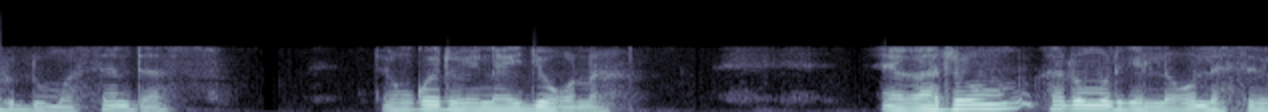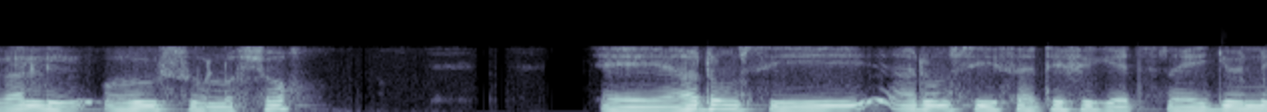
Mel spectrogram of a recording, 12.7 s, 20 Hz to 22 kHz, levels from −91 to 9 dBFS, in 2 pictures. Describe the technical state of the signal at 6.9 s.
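At 6.9 s the speech is intact, with nothing wrong beyond the narrow band of the G.711 telephone coding it passes through.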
